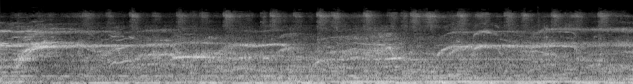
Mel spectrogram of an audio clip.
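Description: Riders on a spinning Breakdance fairground ride letting out several long, high screams, over loud ride music with a steady beat.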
